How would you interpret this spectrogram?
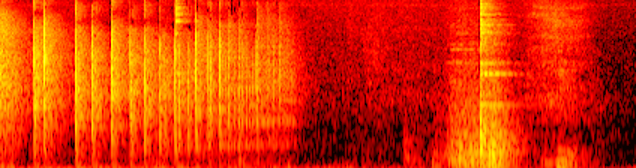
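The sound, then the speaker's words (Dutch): A die is thrown to draw a winner, clattering across a hard surface in a quick series of sharp clicks for about two seconds, then after a short pause comes a louder knock and scrape. “Maar we gaan de dobbelsteen gooien.”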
